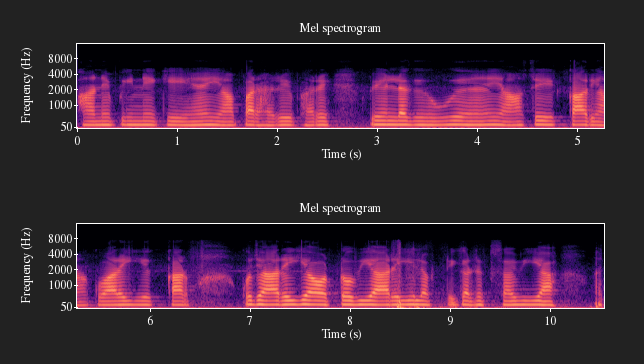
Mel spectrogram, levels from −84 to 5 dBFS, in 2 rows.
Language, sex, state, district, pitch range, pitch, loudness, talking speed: Hindi, female, Uttar Pradesh, Jalaun, 155-165 Hz, 160 Hz, -18 LUFS, 215 wpm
